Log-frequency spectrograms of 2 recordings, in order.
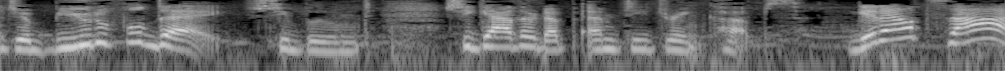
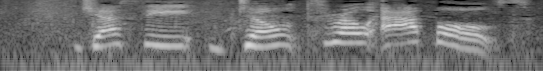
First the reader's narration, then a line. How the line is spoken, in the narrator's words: Sabrina shouted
